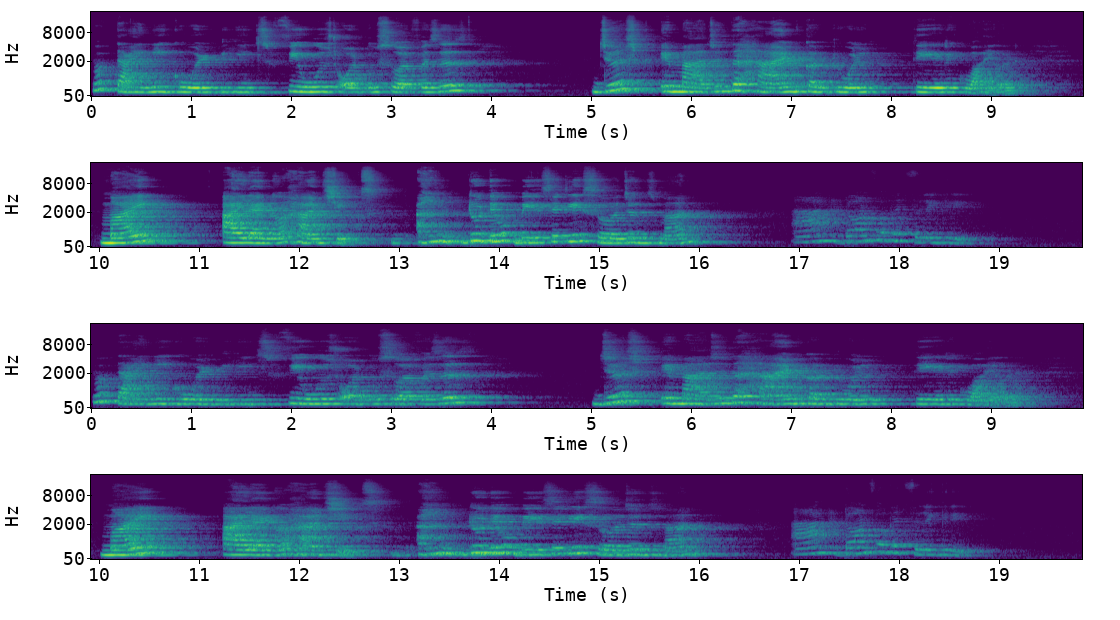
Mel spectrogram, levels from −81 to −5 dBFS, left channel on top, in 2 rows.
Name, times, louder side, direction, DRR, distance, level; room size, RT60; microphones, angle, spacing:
voice 1, 0.0-3.7 5.0-7.8 8.2-9.3 10.0-10.6 11.2-16.0, left 4 dB, 50° left, 0 dB, 0.3 m, -26 dB
voice 2, 16.9-18.7, right 1 dB, 30° right, -2 dB, 0.3 m, -39 dB
2.9 x 2.0 x 2.2 m, 1.4 s
head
